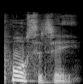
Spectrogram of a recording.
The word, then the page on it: paucity: British English; ɔː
